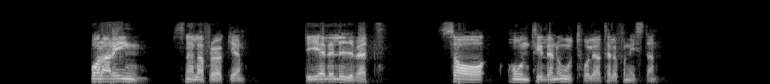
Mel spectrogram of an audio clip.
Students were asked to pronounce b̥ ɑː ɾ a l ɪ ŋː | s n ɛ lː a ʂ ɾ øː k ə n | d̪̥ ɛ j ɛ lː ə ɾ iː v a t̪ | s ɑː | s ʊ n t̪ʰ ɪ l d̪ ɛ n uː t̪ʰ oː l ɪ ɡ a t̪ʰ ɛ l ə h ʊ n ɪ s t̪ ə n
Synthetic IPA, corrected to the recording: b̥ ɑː ɾ a ɾ ɪ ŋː | s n ɛ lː a f ɾ øː k ə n | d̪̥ ɛ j ɛ lː ə ɭ iː v ə t̪ | s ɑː | h ʊ n t̪ʰ ɪ l d̪ ɛ n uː t̪ʰ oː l ɪ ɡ a t̪ʰ ɛ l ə f ʊ n ɪ s t̪ ə n

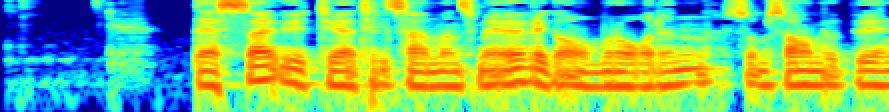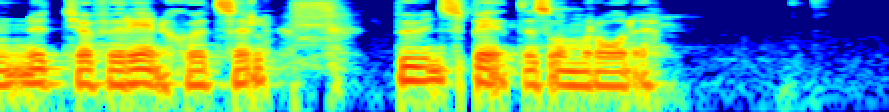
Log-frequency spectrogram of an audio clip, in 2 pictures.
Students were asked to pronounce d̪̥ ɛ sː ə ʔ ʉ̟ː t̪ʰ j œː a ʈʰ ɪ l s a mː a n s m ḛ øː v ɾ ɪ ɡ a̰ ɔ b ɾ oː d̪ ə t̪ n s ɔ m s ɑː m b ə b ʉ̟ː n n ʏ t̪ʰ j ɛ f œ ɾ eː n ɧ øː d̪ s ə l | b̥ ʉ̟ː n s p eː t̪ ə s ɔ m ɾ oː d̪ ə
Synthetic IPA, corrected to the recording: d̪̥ ɛ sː a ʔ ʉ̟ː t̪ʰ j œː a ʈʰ ɪ l s a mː a n s m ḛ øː v ɾ ɪ ɡ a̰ ɔ m ɾ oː d̪ ə n s ɔ m s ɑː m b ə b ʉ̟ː n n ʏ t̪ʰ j a f œ ɾ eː n ɧ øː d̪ s ə l | b̥ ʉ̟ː n s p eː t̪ ə s ɔ m ɾ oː d̪ ə

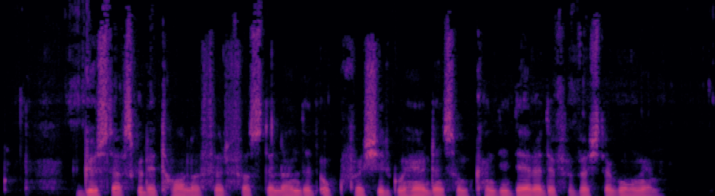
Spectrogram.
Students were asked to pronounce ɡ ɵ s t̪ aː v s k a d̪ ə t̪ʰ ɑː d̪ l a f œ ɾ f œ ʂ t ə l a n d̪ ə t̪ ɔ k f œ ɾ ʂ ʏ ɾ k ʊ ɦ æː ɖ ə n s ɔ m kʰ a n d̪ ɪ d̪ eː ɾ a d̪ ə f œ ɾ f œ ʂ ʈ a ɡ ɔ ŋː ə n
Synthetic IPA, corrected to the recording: ɡ ɵ s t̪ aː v s k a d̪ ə t̪ʰ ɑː l a f œ ɾ f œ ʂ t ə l a n d̪ ə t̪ ɔ k f œ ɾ ɕ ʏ ɾ k ʊ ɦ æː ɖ ə n s ɔ m kʰ a n d̪ ɪ d̪ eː ɾ a d̪ ə f œ ɾ f œ ʂ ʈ a ɡ ɔ ŋː ə n

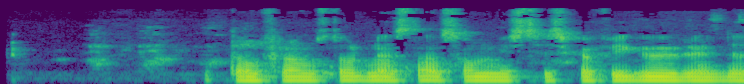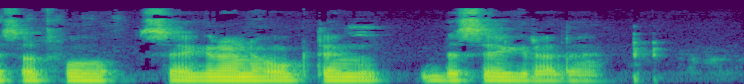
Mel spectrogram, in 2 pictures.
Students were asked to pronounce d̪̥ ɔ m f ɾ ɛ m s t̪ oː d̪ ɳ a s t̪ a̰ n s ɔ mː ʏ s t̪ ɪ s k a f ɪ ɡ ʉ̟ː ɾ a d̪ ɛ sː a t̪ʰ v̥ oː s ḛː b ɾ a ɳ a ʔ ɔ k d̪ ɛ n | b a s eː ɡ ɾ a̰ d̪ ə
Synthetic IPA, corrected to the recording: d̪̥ ɔ m f ɾ a m s t̪ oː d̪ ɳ ɛ s t̪ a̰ n s ɔ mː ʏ s t̪ ɪ s k a f ɪ ɡ ʉ̟ː ɾ ə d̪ ɛ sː a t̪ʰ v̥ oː s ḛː ɡ ɾ a ɳ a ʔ ɔ k d̪ ɛ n | b ɛ s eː ɡ ɾ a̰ d̪ ə

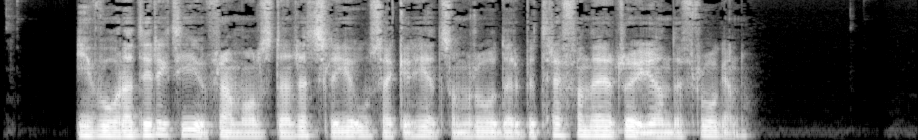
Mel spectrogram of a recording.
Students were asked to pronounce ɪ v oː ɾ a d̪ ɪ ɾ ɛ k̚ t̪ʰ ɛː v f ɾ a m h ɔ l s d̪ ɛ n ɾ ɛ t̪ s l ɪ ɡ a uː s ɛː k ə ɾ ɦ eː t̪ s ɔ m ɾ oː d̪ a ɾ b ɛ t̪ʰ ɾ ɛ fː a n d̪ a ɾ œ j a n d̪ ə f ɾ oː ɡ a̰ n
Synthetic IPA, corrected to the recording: ɪ v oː ɾ a d̪ ɪ ɾ ɛ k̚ t̪ʰ iː v f ɾ a m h ɔ l s d̪ ɛ n ɾ ɛ t̪ s l ɪ ɡ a uː s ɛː k ə ɾ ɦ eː t̪ s ɔ m ɾ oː d̪ ə ɾ b ɛ t̪ʰ ɾ ɛ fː a n d̪ ə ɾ œ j a n d̪ ə f ɾ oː ɡ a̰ n

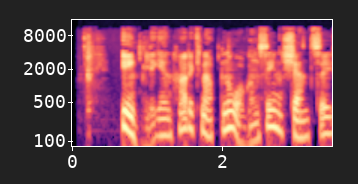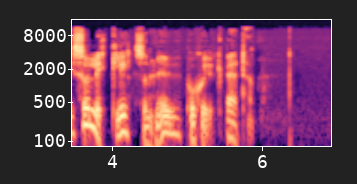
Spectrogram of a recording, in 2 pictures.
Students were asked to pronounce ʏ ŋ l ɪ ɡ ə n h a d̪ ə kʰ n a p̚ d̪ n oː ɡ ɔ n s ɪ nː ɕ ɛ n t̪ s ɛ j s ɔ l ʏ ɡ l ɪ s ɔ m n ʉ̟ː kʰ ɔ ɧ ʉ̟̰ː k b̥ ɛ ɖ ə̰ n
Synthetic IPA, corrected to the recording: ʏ ŋ l ɪ ɡ ə n h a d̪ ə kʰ n a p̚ t̪ n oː ɡ ɔ n s ɪ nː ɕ ɛ n t̪ s ɛ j s ɔ l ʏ k l ɪ s ɔ m n ʉ̟ː pʰ ɔ ɧ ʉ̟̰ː k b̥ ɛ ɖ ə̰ n

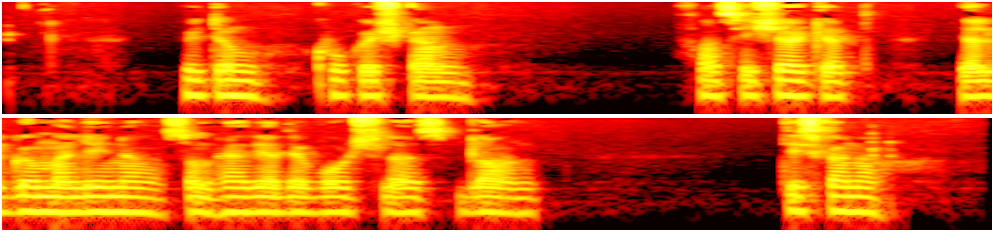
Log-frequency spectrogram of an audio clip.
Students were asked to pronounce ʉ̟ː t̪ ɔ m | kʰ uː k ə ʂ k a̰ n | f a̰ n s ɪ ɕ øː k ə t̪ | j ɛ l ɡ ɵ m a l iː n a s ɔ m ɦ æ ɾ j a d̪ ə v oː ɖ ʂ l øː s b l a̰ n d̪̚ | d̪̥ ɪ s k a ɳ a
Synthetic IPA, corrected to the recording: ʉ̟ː t̪ ɔ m | kʰ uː k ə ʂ k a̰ n | f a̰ n s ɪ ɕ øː k ə t̪ | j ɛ l ɡ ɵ m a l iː n a s ɔ m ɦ æ ɾ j a d̪ ə v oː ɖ ʂ l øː s b l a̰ n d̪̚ | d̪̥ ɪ s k a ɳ a

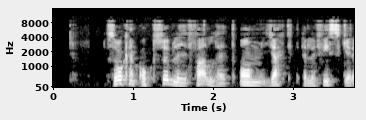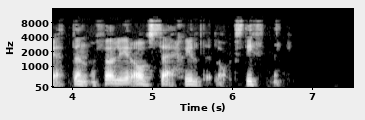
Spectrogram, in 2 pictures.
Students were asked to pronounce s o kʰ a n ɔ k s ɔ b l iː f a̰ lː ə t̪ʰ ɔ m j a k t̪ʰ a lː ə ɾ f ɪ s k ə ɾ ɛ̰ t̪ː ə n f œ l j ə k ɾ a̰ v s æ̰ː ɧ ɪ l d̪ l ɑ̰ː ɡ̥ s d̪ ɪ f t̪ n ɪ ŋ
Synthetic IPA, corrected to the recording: s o kʰ a n ɔ k s ɔ b l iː f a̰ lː ə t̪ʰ ɔ m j a k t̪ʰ ɛ lː ə ɾ f ɪ s k ə ɾ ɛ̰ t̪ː ə n f œ l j ə ɾ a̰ v s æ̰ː ɧ ɪ l d̪ l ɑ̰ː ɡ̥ s t̪ ɪ f t̪ n ɪ ŋ

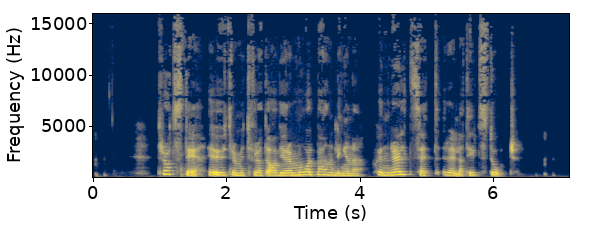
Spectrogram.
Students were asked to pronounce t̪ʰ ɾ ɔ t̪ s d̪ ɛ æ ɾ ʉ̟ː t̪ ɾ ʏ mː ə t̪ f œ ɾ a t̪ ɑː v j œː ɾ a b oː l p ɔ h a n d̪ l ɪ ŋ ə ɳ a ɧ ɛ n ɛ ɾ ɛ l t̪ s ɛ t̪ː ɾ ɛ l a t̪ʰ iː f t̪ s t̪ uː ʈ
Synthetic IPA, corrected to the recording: t̪ʰ ɾ ɔ t̪ s d̪ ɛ æ ɾ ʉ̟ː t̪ ɾ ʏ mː ə t̪ f œ ɾ a t̪ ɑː v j œː ɾ a m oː l p ɔ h a n d̪ l ɪ ŋ a ɳ a ɧ ɛ n ɛ ɾ ɛ l t̪ s ɛ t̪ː ɾ ɛ l a t̪ʰ iː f t̪ s t̪ uː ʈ

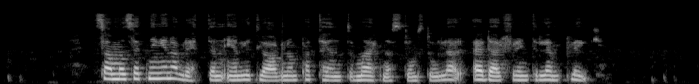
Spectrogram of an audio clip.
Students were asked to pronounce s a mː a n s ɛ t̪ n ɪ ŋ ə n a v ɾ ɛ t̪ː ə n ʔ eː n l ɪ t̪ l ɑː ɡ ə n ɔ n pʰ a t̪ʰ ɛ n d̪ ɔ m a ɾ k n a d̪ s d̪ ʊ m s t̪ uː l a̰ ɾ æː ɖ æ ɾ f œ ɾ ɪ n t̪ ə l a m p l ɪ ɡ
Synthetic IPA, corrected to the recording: s a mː a n s ɛ t̪ n ɪ ŋ ə n a v ɾ ɛ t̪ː ə n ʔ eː n l ɪ t̪ l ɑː ɡ ə n ɔ m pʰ a t̪ʰ ɛ n t̪ ɔ m a ɾ k n a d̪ s d̪ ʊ m s t̪ uː l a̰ ɾ æ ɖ æ ɾ f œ ɾ ɪ n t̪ ə l ɛ m p l ɪ ɡ

